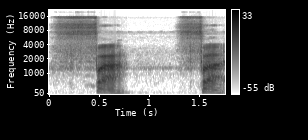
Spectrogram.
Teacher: Yang pertama bibir bawah, bagian dalam, bertemu ujung gigi atas. Jadi gigi atas kita bertemu dengan bibir bawah bagian dalam. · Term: huruf fa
